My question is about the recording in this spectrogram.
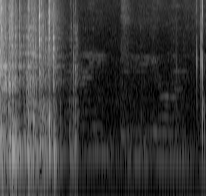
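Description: Plastic toy train pieces rattling and clicking under a hand on a plastic playset for about half a second, then quiet apart from one click at the end.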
